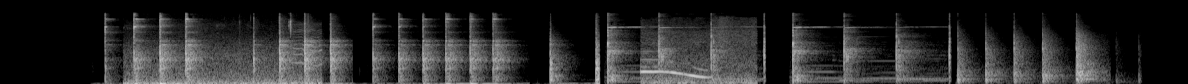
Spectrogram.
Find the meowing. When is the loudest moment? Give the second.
7 s.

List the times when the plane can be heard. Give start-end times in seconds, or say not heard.
not heard.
